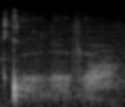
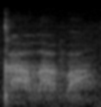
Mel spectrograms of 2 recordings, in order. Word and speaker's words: голова: So here you have O's. Two O's. But these O's are usually pronounced as us. So you don't say голова, you say голова. But it really depends on the dialect.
